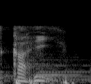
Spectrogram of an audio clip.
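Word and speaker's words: Kahi (καί): So the word there and is the word Kai, is spelled K-A-I in Greek. The interpretation, the pronunciation is Kahi. Alright? Unbelievable, isn't it? But that's how they pronounce it. In English, we would just say Kai. And also I would say Kai. But this said is Kahi.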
